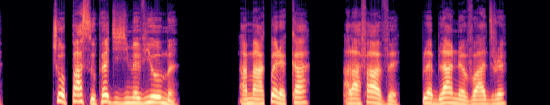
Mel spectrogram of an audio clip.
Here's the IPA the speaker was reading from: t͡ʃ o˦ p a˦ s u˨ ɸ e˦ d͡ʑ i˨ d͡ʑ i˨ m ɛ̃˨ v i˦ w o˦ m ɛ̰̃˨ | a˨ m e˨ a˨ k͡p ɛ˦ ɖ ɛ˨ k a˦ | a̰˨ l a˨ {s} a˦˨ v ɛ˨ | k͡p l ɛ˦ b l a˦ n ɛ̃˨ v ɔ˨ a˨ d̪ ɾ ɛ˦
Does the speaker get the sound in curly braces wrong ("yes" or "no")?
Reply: yes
